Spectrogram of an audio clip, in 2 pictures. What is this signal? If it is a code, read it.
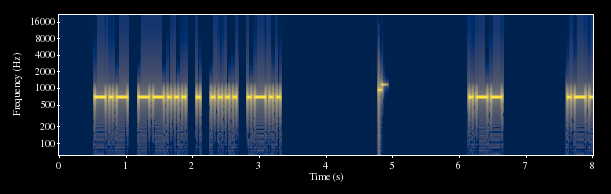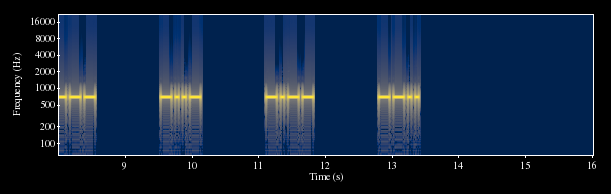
Morse code, heard as a keyed tone, about 22 wpm, spaced as for 11 wpm, 700 Hz. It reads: K7EHL W1XYZ
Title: USA Call Signs - 5 Characters - 6x Character Spacing - 22wpm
